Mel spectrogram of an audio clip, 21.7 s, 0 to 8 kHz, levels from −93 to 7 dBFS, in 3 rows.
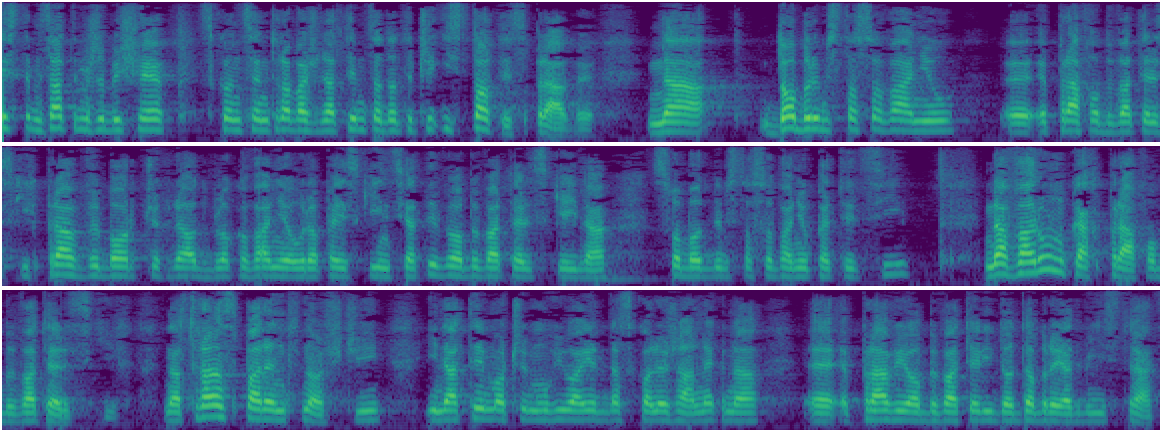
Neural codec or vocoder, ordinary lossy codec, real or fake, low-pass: none; none; real; none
